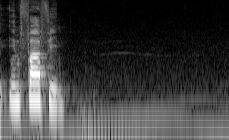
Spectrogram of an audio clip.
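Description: A man's voice speaking one short word for about half a second, then a pause with only a low steady hum.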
